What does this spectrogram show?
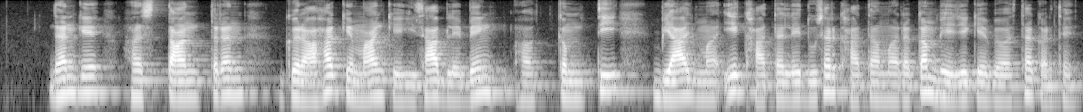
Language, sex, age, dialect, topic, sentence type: Chhattisgarhi, male, 25-30, Central, banking, statement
